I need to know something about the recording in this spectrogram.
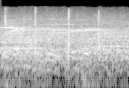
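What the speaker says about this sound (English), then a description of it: "Many of the fans on their feet applauding." Fans applauding at a professional boxing match after the final bell while the judges' scores are awaited, a steady subdued wash of clapping from a large arena crowd, with a commentator's voice audible over it.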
